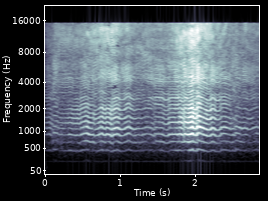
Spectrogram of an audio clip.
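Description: A thin, high-pitched mosquito whine drones steadily, wavering slightly in pitch and swelling louder near the end, with no voices present.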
